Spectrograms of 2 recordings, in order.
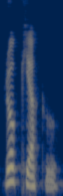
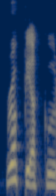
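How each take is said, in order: First: The u vowel is dropped between k and h. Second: A p sound replaces the k and h. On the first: This is a guessed middle stage. "you tend to drop the vowel" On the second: This is the modern form. "somehow this became a p"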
